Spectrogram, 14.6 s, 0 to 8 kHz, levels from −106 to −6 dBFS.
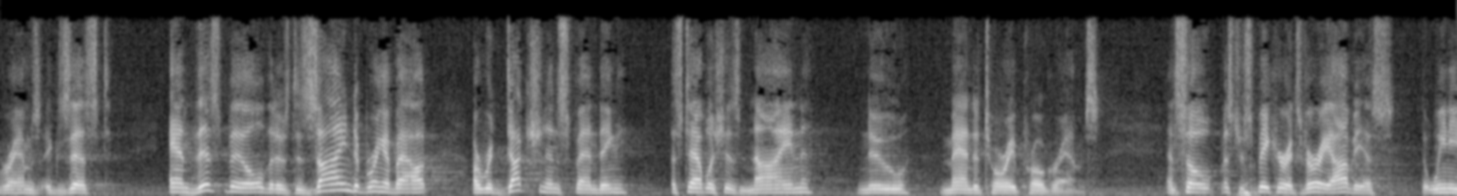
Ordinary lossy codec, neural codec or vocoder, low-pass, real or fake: MP3, 48 kbps; vocoder, 22.05 kHz, 80 mel bands, WaveNeXt; 7.2 kHz; fake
